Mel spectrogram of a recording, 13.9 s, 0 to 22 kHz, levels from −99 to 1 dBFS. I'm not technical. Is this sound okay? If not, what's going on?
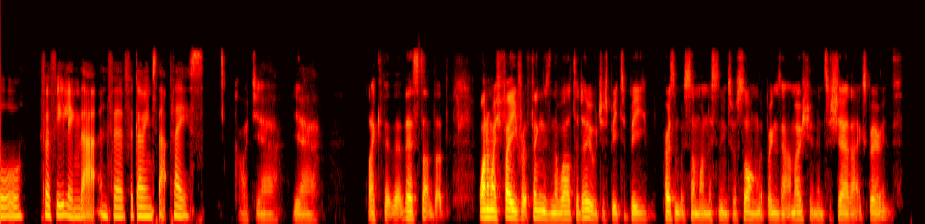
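No. At about 6.25 s, right after "like there's", there is a burst of packet loss lasting until about 6.34 s. A few pieces of the call audio never arrived in time, so for roughly 50 ms the call software kept stretching the last sound it had, letting it fade into a short buzz or hiss. The speech then picks up again, but about 60 ms of it is simply gone, so a small chunk is skipped.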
